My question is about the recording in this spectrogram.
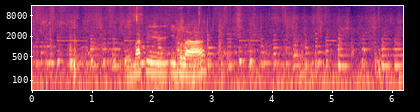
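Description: A chicken calls once, loudly, for about a second, about two seconds in, over a steady background of music.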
